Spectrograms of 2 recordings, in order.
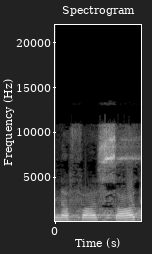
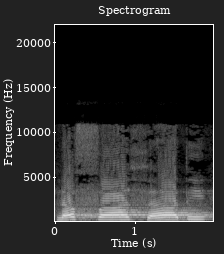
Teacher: یہ سین بن جائے گا اور معنی بدل سکتا ہے، تو سا ہمیشہ باریک پڑھا جاتا ہے اور نرمی سے پڑھا جاتا ہے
